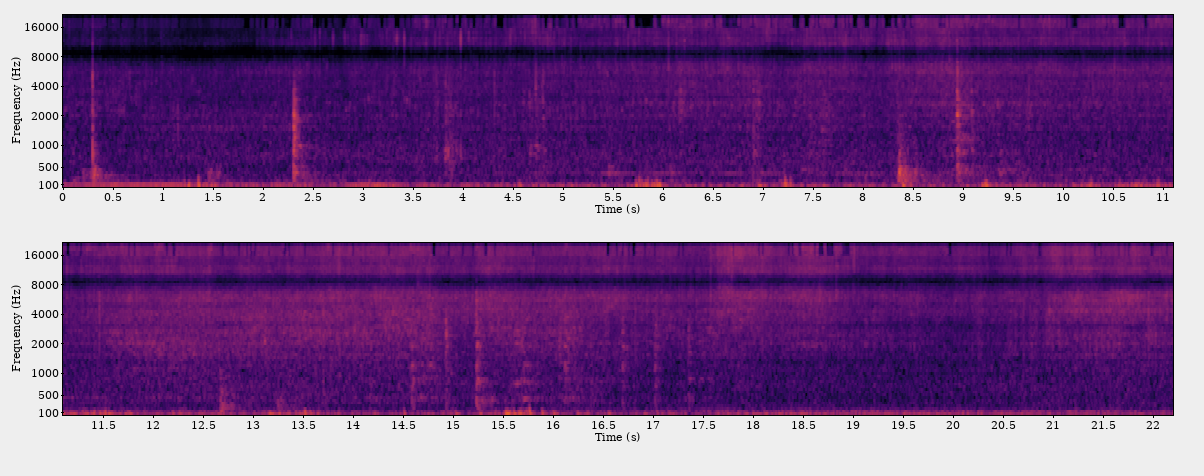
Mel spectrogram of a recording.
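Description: A burger sizzles steadily on a hot oiled griddle at a cookout, a continuous close frying hiss with occasional scraping clicks, and no talking.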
